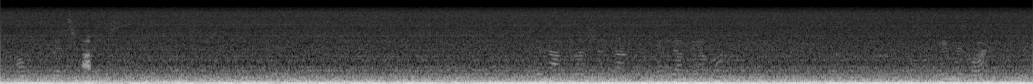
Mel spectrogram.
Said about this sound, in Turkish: Dedim ya, hani alçalıyoruz dedikten sonra inmesi de hemen olan bir şey değil uçakların. Böyle bir bekleme süresi hep yaşanıyor.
